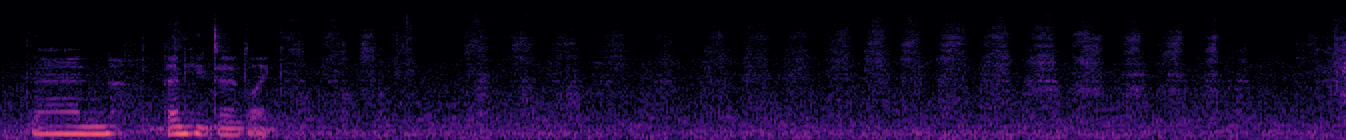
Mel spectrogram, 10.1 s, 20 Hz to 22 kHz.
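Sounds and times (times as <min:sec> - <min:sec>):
marker scratching on paper: 0:02.1 - 0:10.0.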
